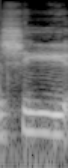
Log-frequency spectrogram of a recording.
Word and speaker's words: Sidhe: The she, it's spelled Sidhe. It's Gaelic.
